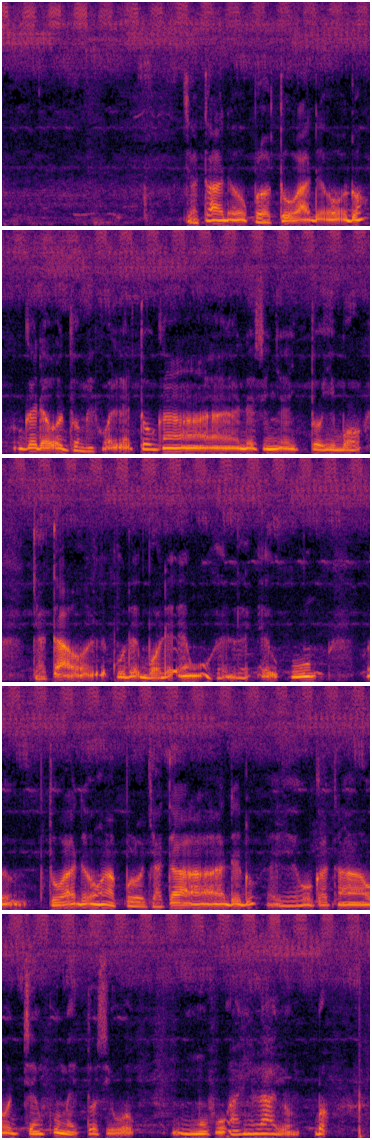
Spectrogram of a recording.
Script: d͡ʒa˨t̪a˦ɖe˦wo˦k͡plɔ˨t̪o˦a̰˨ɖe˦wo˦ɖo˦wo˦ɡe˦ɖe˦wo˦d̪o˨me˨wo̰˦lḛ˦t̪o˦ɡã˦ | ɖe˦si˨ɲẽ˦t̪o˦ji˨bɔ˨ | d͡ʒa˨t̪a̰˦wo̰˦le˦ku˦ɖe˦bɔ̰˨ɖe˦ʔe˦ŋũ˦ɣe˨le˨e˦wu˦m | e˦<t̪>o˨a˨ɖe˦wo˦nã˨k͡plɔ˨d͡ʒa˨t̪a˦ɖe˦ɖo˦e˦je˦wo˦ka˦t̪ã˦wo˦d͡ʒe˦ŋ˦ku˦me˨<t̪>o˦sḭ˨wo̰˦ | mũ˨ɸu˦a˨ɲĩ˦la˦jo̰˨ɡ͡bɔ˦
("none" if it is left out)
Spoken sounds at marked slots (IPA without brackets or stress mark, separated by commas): t̪, t̪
